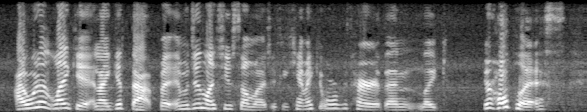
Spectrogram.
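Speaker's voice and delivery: ordinary delivery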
